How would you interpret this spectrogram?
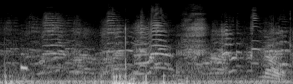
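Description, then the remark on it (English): A flock of geese honks repeatedly overhead, a dense, overlapping chorus of harsh nasal calls that swells and fades over a low steady rumble. “Imagine those birds just land up here with us.”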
